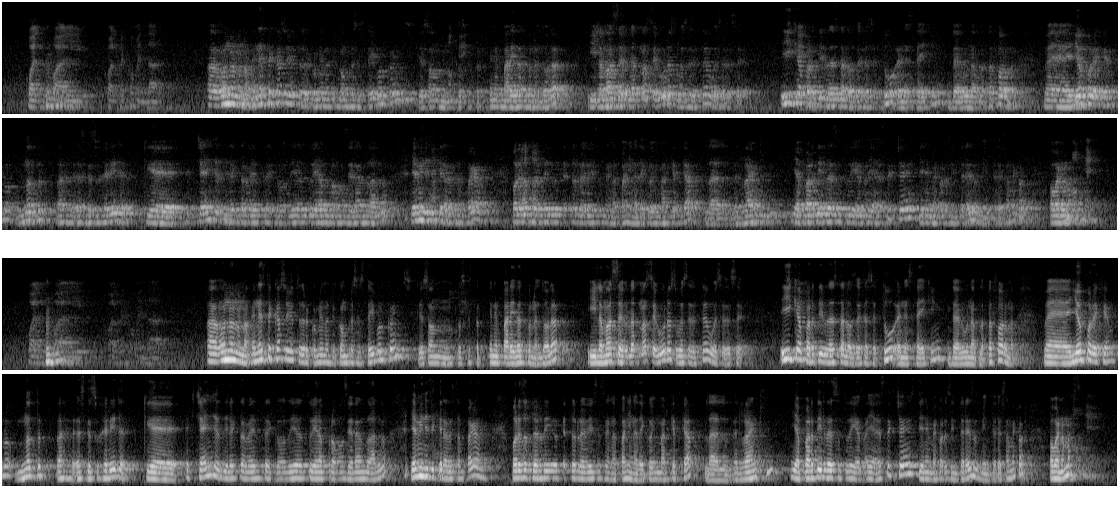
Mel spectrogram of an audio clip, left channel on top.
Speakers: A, on the left (about 40°); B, on the right (about 45°).
A: ¿Cuál,
B: Ujú.
A: cuál, cuál recomendás?
B: Ah, no, no, no. En este caso yo te recomiendo que compres stablecoins, que son
A: Ok.
B: los que están- tienen paridad con el dólar, y
A: Ujú.
B: la más, se- las más seguras, u s d USDT o U S D c Y
A: Sí.
B: que a partir de esta los dejas eh, tú en staking de alguna plataforma. Eh, yo, por ejemplo, no te... ah, Es que sugerir que exchanges directamente como si yo estuviera promocionando algo, <laughs> y a mí ni
A: Ajá.
B: siquiera me están pagando. Por
A: Ajá.
B: eso te digo que tú revises en la página de CoinMarketCap la- el, el ranking, y a partir de eso tú digas, ah, ya, este exchange tiene mejores intereses, me interesa mejor, o bueno, más.
A: Ok.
